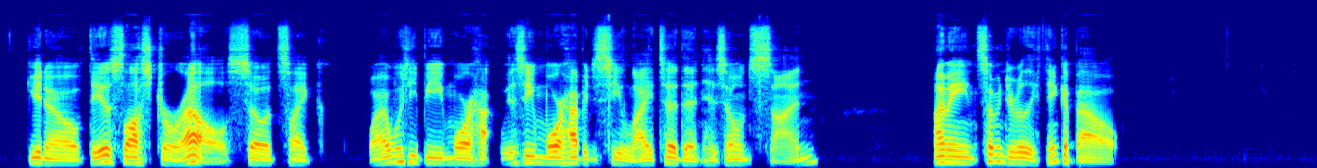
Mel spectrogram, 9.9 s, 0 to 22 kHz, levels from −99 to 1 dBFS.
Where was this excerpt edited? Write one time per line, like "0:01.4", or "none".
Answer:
none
